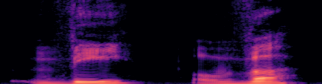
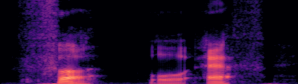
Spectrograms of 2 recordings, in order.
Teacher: V or V is voiced so you use your voice box in your throat and F or F is unvoiced meaning no voice box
